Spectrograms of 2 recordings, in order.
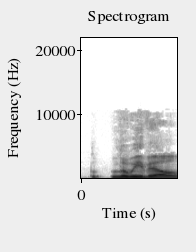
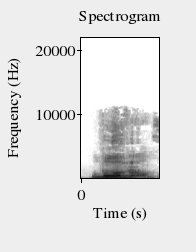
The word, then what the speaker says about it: Louisville: Um if you're not from Kentucky, people say Louisville, but it's Louisville.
